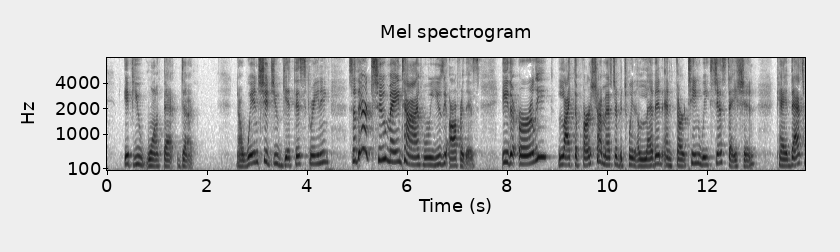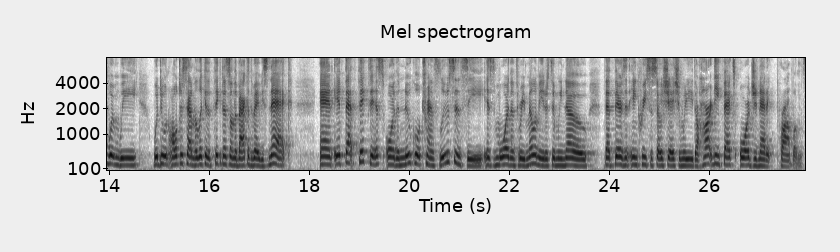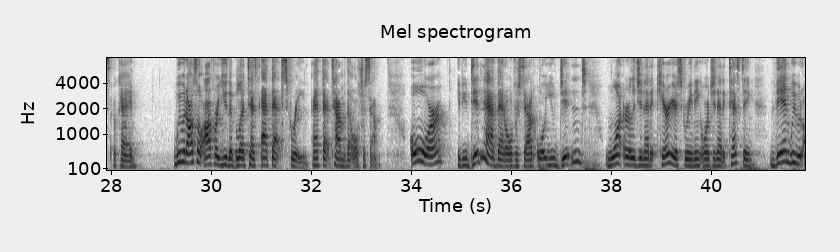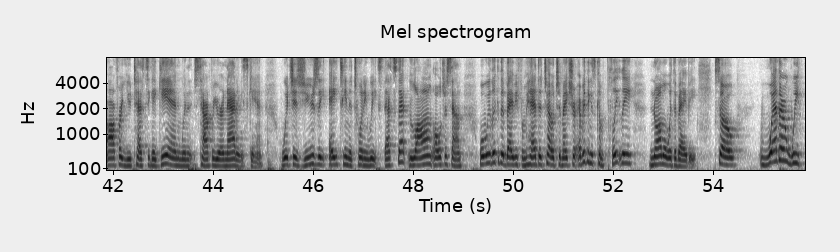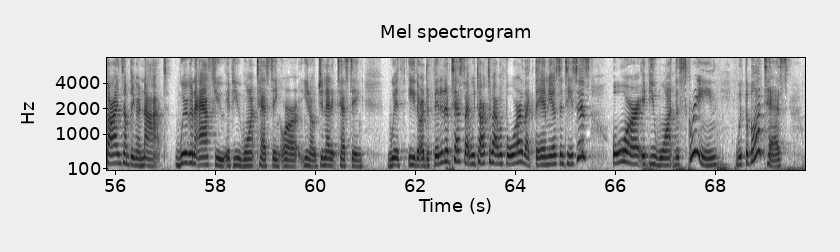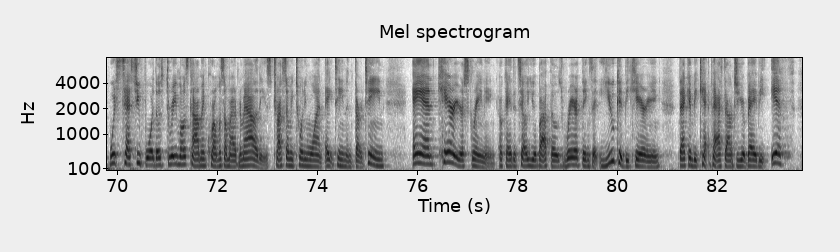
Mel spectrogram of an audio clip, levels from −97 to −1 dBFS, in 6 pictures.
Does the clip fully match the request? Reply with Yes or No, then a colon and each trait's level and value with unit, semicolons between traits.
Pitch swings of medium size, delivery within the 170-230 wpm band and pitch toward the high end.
Yes: average, 4.3 semitones; average, 180 wpm; high, 195 Hz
